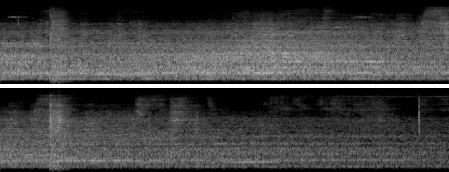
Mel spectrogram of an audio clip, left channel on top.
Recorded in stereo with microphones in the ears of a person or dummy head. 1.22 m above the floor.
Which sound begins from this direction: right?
Crushing, at 0.5 s.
